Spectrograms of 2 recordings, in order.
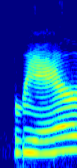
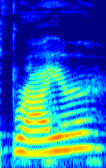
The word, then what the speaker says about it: Briar: Before we get started, is it Briere, or did I pronounce that wrong? Or It's Briar.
